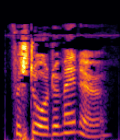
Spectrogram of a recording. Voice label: swedish do you understand me now

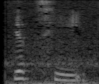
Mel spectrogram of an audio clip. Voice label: "once", Cantonese

